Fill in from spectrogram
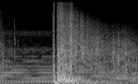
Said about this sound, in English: Abisalov fired a single shot that struck Sidney in the back.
